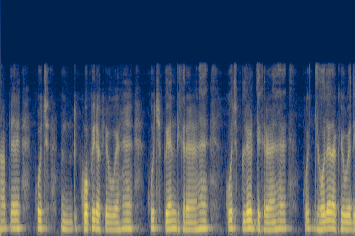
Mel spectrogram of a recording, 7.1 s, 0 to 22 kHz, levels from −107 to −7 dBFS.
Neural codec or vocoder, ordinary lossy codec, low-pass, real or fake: codec, 24 kHz, 3 kbps, HILCodec; none; 7.2 kHz; fake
